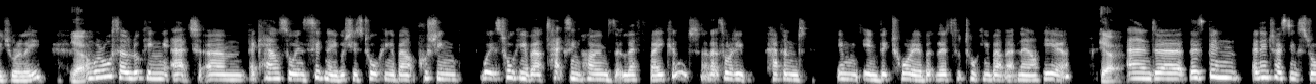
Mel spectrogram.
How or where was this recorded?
video call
